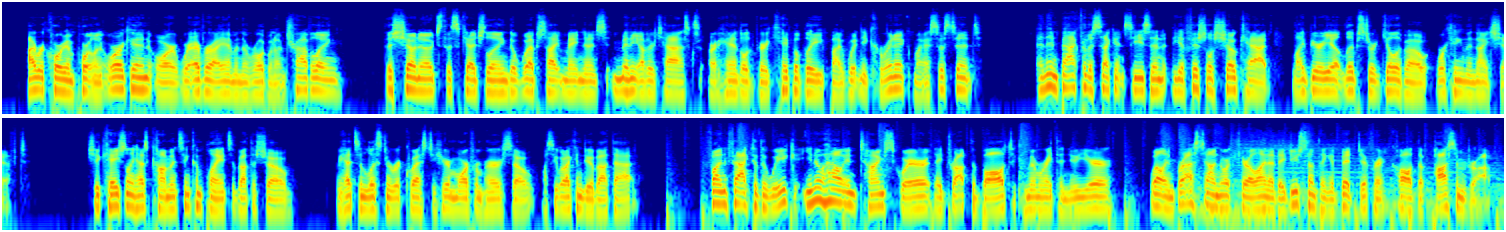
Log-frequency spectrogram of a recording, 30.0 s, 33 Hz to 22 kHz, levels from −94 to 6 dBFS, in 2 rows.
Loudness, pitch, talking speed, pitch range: -23 LUFS, 120 Hz, 230 wpm, 110-130 Hz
